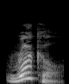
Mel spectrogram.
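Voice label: "ruckle", English, British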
